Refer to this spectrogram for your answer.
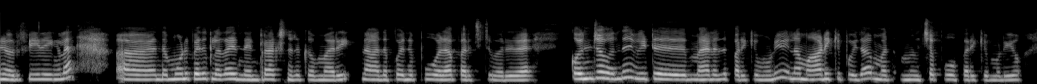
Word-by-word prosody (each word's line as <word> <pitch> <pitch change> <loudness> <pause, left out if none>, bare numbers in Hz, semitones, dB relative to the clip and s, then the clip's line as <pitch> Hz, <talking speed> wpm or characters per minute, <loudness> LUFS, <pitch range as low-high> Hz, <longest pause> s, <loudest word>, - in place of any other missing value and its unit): அப்பிடீன்னு 230 -2 +3
ஒரு 215 - -6
பீலிங்ல, 235 +2 +1 0.5
அ - - 0 0.3
இந்த 225 0 0
3 250 +1 +4
பேருக்குள்ள 250 -2 +3
தான் 250 0 +5
இந்த 220 -2 +1
இன்ட்ராக்ஷன் 230 +1 -1
இருக்க 210 0 -4
மாரி. 205 +2 +1 0.2
நான் 220 -1 +2
அத 210 0 -1
போய் 225 - 0
இந்த 215 - -2
பூவெல்லாம் 215 -2 +1
பறிச்சுட்டு 210 +1 -4
வருவேன். 200 +1 +1 0.4
கொஞ்சம் 265 +3 +6
வந்து 265 +5 0
வீட்டு 255 0 +1 0.4
மேலேருந்து 220 +2 +1
பறிக்க 215 +1 -4
முடியும். 275 +9 -2
இல்ல 255 -1 +1
மாடிக்கு 235 +3 +1
போய் 220 +1 -3
தான் 265 0 -1
ம 215 - -1 0.2
மிச்சப் 215 +3 -3
பூவை 220 -1 -2
பறிக்க 200 -1 -5
முடியும். 205 +2 -4
225 Hz, 195 wpm, -23 LUFS, 210-245 Hz, 0.5 s, கொஞ்சம்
